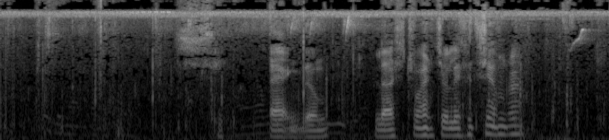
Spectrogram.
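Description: Footsteps scuff on a concrete path.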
